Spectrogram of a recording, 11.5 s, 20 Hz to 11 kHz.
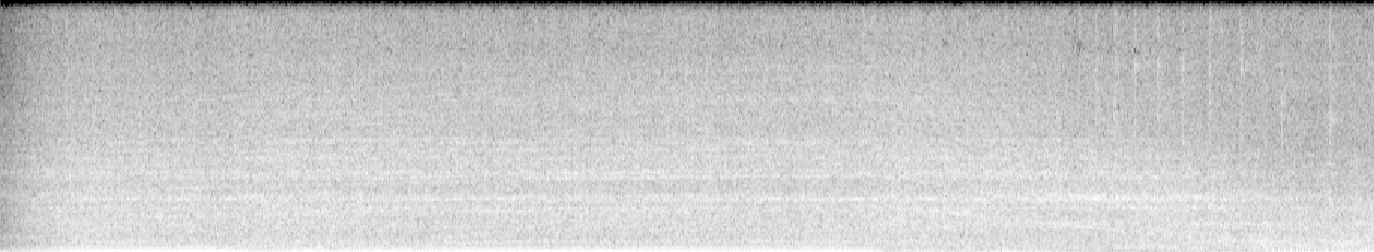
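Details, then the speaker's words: BMW E90 328xi left rear after wheel bearing, hub and axle nut replacement, wheel spun in shop: steady hum with faint light scrape from a bent brake dust shield; bearing drone gone. "so besides a little bit of interference from that busted brake dust shield which we're just gonna knock back real quick um or try to drive it out sounds like our wheel bearing issue is gone"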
